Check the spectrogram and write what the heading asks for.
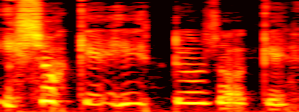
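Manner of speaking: tiny, high, soft voice; timid lady. Retold or imitated. Timid passenger forgiving the guy, meek and soft. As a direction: imitate a meek lady accepting an apology. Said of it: "very timid looking".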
